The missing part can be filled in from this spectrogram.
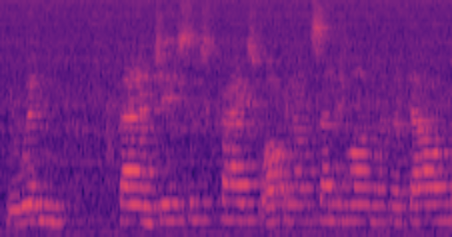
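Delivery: ordinary delivery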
